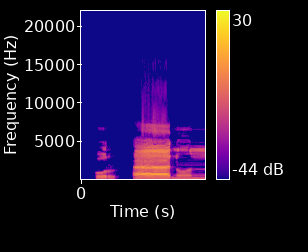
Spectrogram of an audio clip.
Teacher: قاف موٹا پڑا جائے گا، را بھی موٹا پڑا جائے گا، کیونکہ را ساکن سے پہلے پیش یا زبر ہو تو موٹا پڑا جاتا ہے.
